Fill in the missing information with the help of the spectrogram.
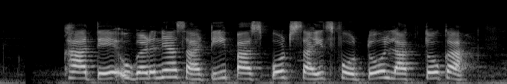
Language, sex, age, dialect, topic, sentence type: Marathi, female, 18-24, Standard Marathi, banking, question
